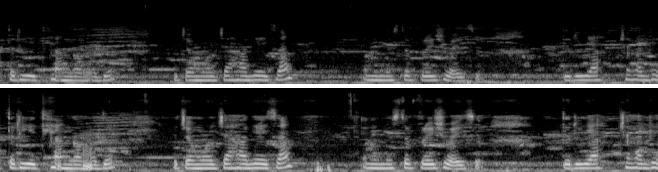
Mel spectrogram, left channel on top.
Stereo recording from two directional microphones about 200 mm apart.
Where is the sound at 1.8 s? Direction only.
25° right (ahead or behind).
